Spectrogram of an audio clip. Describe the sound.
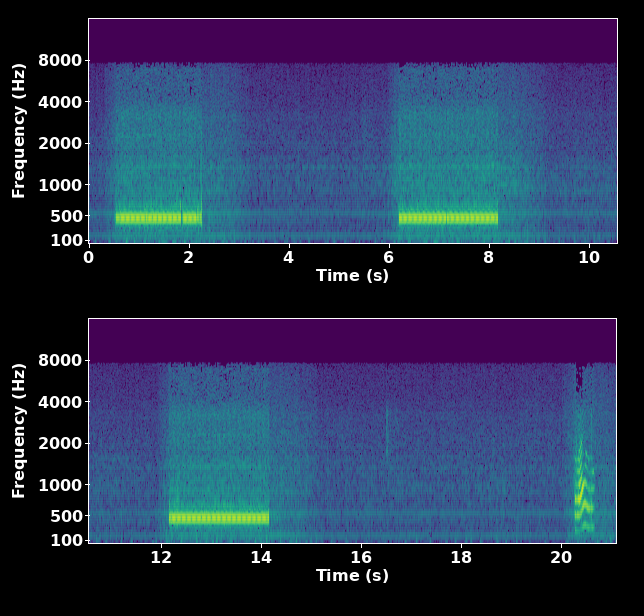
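A telephone call, placed to ask about a campus Chinese Culture Association, rings out: three steady, buzzy ringback tones, each about two seconds long with even pauses between, before a short burst of voice answers at the end.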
